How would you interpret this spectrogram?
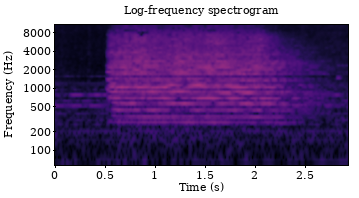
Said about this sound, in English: Fine train in there.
